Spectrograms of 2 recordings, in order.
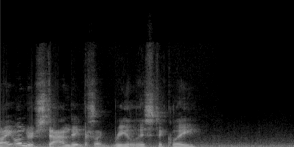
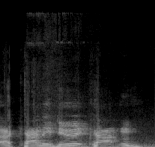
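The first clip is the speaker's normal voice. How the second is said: higher-pitched, hammed-up Scottish voice-actor accent; mock Scottish accent; 12 semitones higher than usual. Mocking how game voice actors do a Scottish officer, in a higher, hammed-up Scottish accent. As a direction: send up a game's stock Scottish accent. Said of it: "It's always like the".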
